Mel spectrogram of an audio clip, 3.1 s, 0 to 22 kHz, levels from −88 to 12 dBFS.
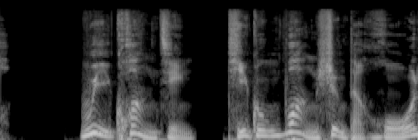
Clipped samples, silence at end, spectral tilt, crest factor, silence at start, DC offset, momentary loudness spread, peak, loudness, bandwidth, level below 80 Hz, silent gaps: under 0.1%; 0 s; -5 dB/octave; 18 dB; 0 s; under 0.1%; 5 LU; -4 dBFS; -21 LUFS; 16.5 kHz; -32 dBFS; 0.18-0.48 s, 1.48-1.67 s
